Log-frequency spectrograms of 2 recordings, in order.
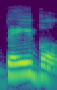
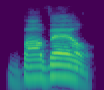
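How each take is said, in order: First: It is said with American English pronunciation. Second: It is said with Hebrew pronunciation. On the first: "That's the American pronunciation" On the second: "the Hebrew name is Bavel"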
